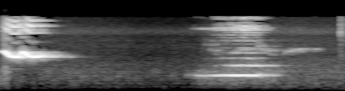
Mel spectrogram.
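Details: Pet parrot on a screened porch, watching squirrels and birds, gives a bright, slightly falling whistle, then after a pause a steady, pure mid-pitched whistled tone.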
